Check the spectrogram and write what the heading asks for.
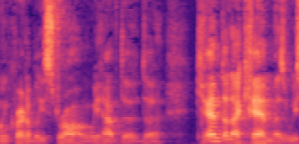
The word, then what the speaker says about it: crème de la crème: We have the crème de la crème, as we say. We like to say it in English, but I pronounce more the French way.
